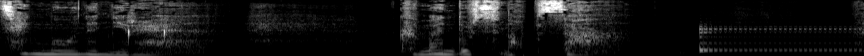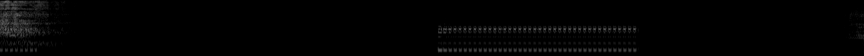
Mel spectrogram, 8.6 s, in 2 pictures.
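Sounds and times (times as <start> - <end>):
speech: 0.1 - 1.0, 2.1 - 3.1
telephone ringing: 3.5 - 4.5, 6.5 - 7.6.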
